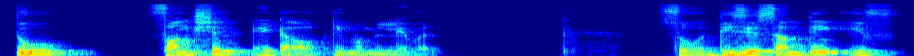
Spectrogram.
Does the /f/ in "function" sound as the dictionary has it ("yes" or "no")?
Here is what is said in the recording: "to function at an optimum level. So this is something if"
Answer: yes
